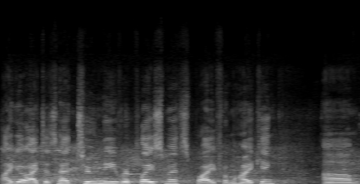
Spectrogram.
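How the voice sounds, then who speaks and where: There is noticeable background noise. A man speaks at a high pitch with fairly even intonation. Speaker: long-distance hiker. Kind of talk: interview. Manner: fast; halting.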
